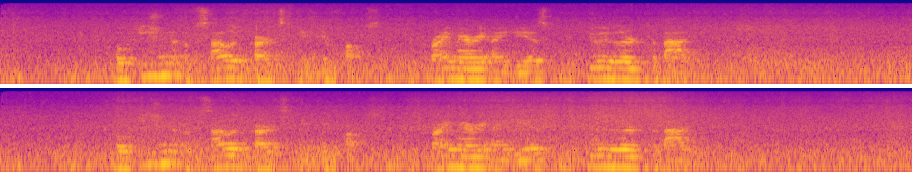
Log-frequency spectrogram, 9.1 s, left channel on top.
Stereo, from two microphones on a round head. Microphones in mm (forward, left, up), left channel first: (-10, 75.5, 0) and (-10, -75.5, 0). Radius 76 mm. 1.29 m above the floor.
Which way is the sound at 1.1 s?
60° left (ahead or behind).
